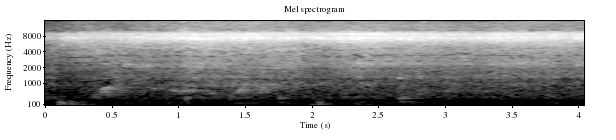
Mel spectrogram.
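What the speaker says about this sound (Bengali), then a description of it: "ফাইনালি চাপাটা নামিয়ে দিলাম" Steam hisses steadily and loudly as the lid comes off a cooking pot of pumpkin simmered with shrimp, a continuous bright rush of vapour with no voices.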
